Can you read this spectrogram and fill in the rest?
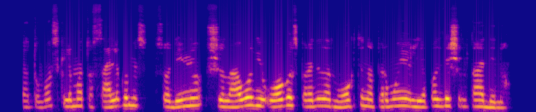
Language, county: Lithuanian, Šiauliai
